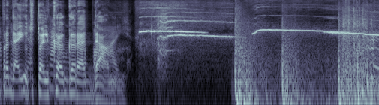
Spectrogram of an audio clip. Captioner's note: firireworks e explodingng; Peteter disistantly l laugh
